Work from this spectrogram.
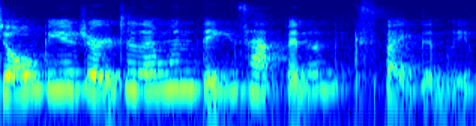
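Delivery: tearful, close to crying. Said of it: "I'm over crying".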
